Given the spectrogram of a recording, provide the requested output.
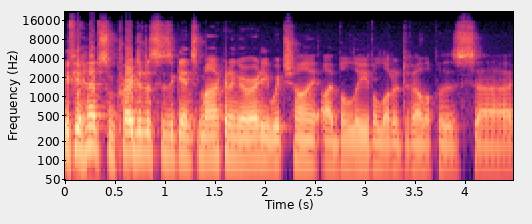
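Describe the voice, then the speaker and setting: This man speaks at a very fast pace with an Australian accent and lively intonation. His voice is fairly low in pitch, with a dark, mellow tone. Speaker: game developer and lecturer. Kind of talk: online course introduction. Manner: hesitant with many fillers.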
